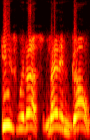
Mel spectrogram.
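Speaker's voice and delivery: play-acted, shrill, very high holler. Retelling how an agent called to another agent: imitating someone hollering. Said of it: "he hollers at the Secret Service agent".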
